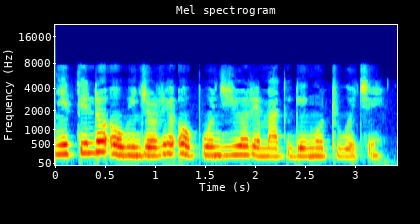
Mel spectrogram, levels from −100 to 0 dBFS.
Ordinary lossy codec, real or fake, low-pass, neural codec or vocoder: AAC, 24 kbps; real; 19.8 kHz; none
